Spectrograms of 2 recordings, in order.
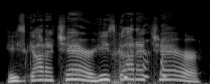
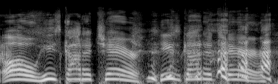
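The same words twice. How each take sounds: First: High, restrained ringside call; mock commentator reprise. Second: Loud, high, drawn-out ringside alarm; mock wrestling commentator. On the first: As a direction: replay the wrestling call at half volume. Reprises the wrestling commentary joke. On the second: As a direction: call the family brawl like a wrestling match. Mock wrestling commentary on family fight.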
